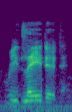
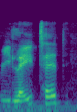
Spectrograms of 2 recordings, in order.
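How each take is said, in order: First: The middle consonant is a soft D sound. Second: The middle consonant is a clear T sound. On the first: "he changed that T to a D sound" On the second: "instead of saying related"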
